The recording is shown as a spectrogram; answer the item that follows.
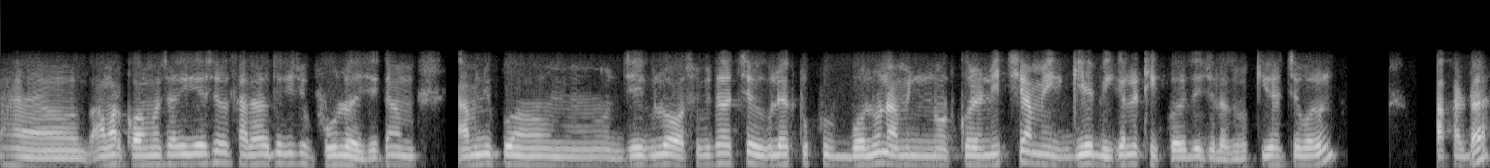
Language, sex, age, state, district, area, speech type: Bengali, male, 60+, West Bengal, Purba Medinipur, rural, conversation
